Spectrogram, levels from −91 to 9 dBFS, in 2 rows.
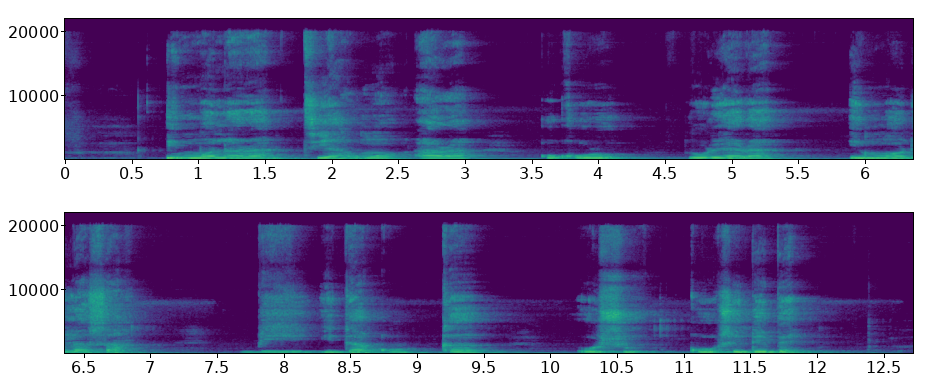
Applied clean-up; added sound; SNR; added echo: none; none; none; reverberation time 0.6 s.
